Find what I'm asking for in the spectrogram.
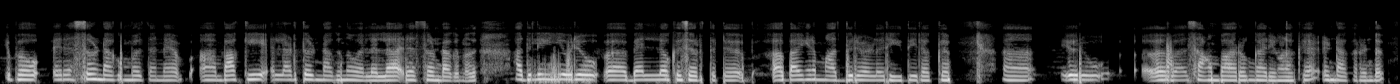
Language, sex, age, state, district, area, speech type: Malayalam, female, 18-30, Kerala, Kasaragod, rural, spontaneous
